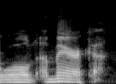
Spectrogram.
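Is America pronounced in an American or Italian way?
American. America is pronounced with an American accent. "which is typical U S pronunciation"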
